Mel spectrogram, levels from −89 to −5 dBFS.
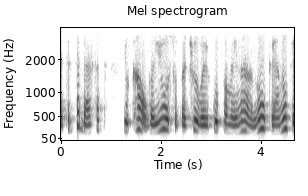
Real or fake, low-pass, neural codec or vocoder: real; 3.6 kHz; none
